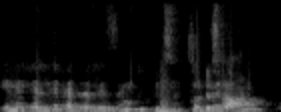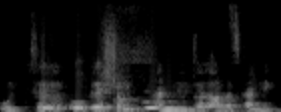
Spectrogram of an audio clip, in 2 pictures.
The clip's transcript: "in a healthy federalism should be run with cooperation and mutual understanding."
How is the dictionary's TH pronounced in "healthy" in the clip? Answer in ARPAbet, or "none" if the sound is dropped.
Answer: T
